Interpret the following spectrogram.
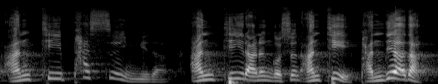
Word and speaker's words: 안티파스: 안디바를 원문으로 발음하면 안티파스입니다.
